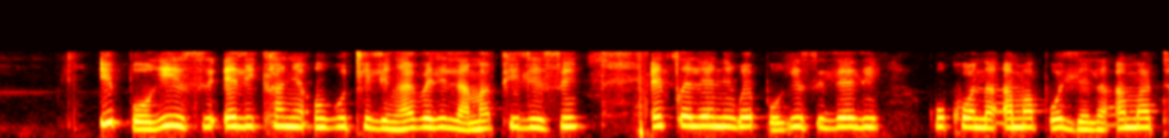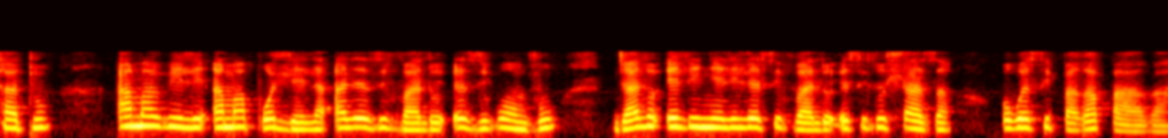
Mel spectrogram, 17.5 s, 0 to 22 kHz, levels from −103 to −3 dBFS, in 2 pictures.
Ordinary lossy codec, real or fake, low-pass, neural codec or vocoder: MP3, 48 kbps; fake; 5.4 kHz; codec, 44.1 kHz, 7.8 kbps, DAC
